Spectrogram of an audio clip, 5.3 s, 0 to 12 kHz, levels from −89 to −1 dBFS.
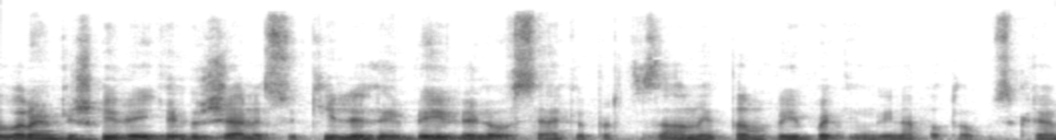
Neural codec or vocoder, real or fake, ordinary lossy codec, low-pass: codec, 44.1 kHz, 3.4 kbps, Pupu-Codec; fake; AAC, 64 kbps; 10.8 kHz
